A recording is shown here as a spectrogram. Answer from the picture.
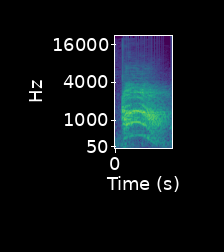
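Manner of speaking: short, high startled cry; startled yelp. Acted. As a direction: jolt awake with a yelp. Acts out waking up broke.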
